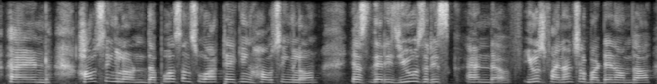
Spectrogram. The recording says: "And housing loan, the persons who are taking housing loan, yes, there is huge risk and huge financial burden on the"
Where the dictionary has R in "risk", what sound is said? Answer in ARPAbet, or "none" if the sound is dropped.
R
